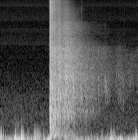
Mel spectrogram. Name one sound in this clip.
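A rifle fires a single loud, close shot that rings out and fades.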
